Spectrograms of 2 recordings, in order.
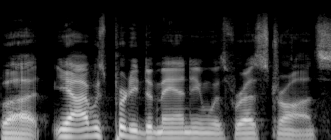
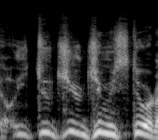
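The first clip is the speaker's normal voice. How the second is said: higher-pitched imitation of backstage chatter; lightly voiced impressed onlookers; backstage admirers; 7 semitones higher than usual. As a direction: imitate someone gushing backstage. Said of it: "Everyone backstage".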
